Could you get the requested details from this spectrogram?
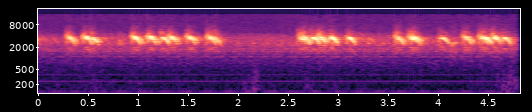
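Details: Nest-site osprey in Lolo, Montana, facing off magpies on a July 2015 morning, gives quick bursts of thin, piercing chirps in clusters of four or five, with short pauses between runs.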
